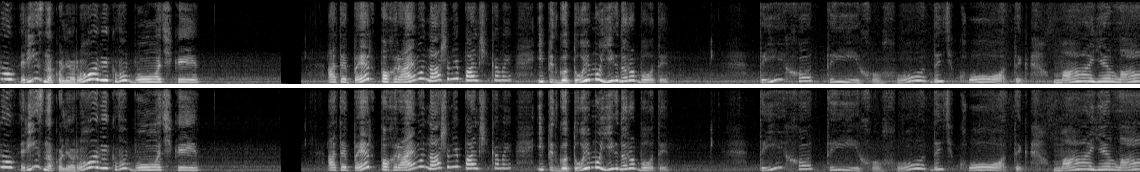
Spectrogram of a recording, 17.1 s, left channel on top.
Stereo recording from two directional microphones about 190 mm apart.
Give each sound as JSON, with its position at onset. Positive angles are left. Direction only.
{"t": 0.0, "sound": "speech", "side_deg": -5}
{"t": 4.9, "sound": "speech", "side_deg": 0}
{"t": 11.3, "sound": "speech", "side_deg": 0}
